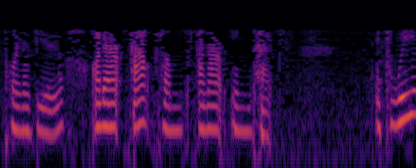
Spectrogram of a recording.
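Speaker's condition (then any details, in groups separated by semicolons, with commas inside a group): No condition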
